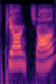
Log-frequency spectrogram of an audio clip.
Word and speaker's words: Pyeongchang: It's Pyeongchang, Pyong- but it's spelled like CHA.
